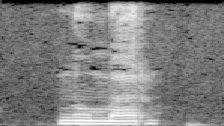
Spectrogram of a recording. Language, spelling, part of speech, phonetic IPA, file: Polish, nr, abbreviation, [ˈnũmɛr], LL-Q809 (pol)-nr.wav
